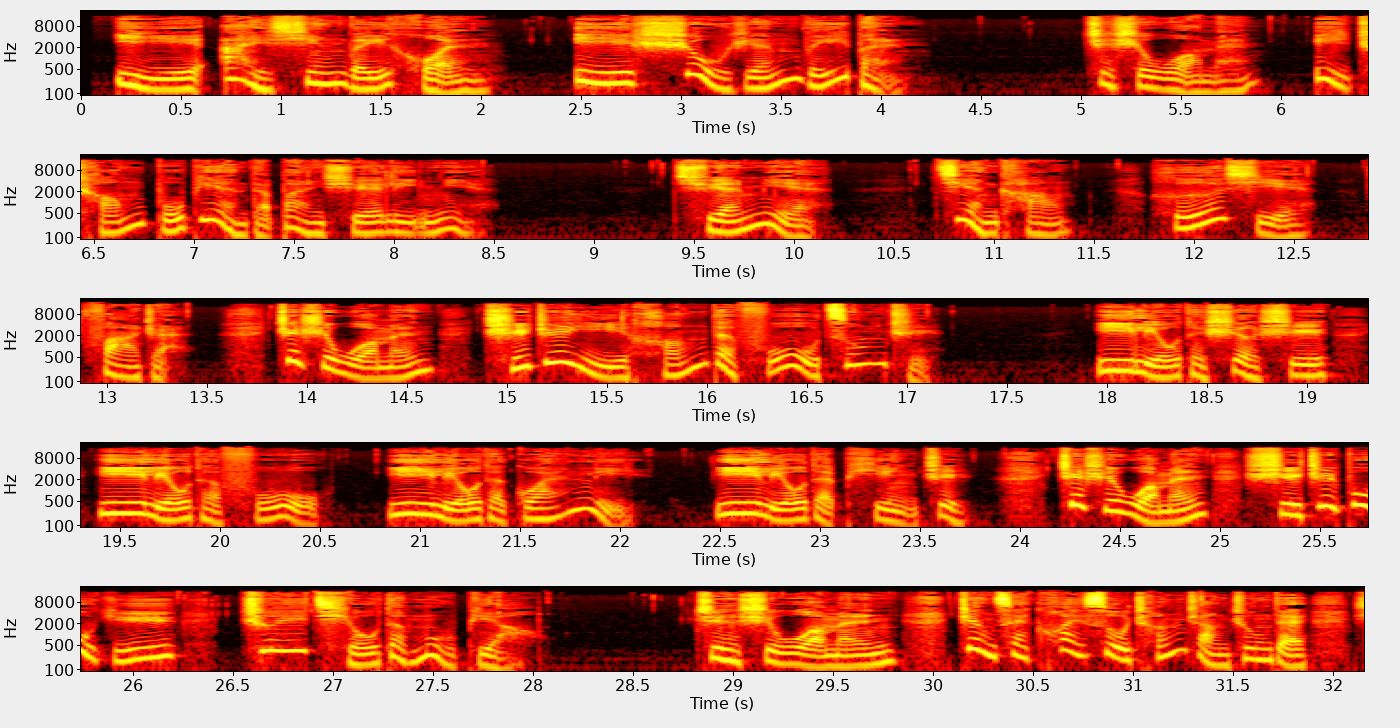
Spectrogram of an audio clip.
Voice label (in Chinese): 女, 配音案例; 学校; 新华未来星幼儿园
